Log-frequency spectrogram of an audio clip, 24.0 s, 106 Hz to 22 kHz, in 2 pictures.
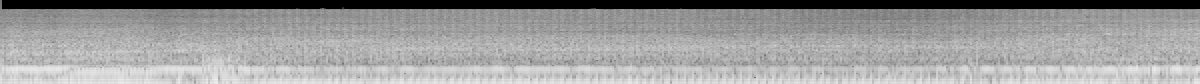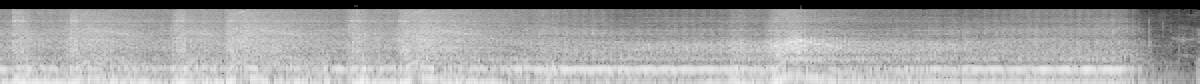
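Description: Kawasaki Z H2's supercharged inline-four idling steadily, then blipped sharply several times about halfway through, the revs dropping back to idle after each blip. The sound cuts off just before the end.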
